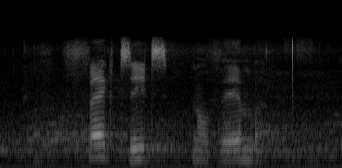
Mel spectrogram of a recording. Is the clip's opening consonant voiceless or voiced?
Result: voiceless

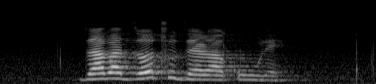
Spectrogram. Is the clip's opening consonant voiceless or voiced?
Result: voiced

